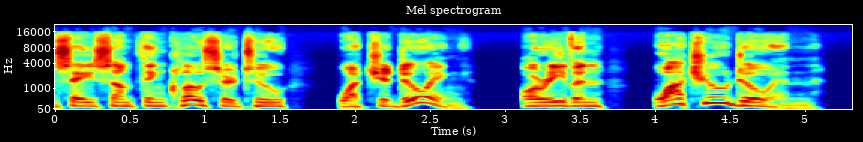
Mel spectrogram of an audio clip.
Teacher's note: The what are you gets squeezed into something that sounds almost like one single word. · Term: connected speech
